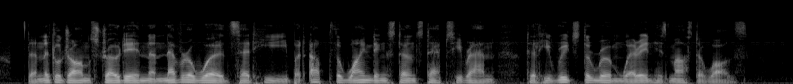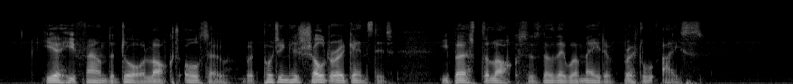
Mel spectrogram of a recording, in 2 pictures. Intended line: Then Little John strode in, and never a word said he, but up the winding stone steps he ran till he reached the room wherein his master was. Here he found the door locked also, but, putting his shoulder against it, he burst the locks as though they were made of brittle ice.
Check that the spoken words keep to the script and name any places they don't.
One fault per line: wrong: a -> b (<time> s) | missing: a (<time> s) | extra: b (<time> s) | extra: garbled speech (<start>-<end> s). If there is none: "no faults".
no faults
